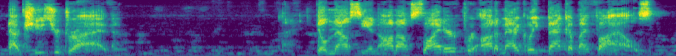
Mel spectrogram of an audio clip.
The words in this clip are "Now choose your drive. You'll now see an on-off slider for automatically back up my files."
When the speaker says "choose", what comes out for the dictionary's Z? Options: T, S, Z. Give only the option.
Z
